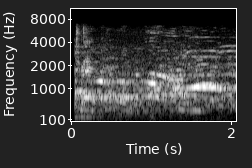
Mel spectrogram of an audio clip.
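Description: Crowd chatter: many voices talking at once in a large arena crowd, a steady murmur with no single voice standing out.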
